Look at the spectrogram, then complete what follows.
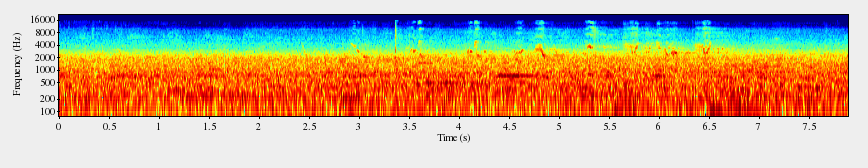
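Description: Steady city ambience: a dense hum of distant voices and traffic, with a scatter of short high chirps in the middle.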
